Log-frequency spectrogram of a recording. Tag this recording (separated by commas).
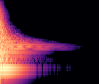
Percussion, Drum, Snare drum, Musical instrument, Music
